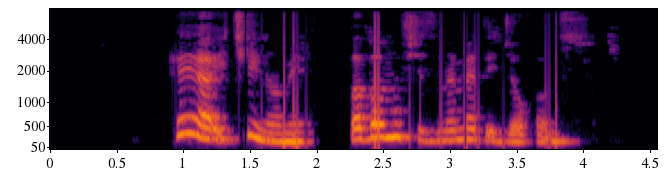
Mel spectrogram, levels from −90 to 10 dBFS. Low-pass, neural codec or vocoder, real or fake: 7.2 kHz; none; real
